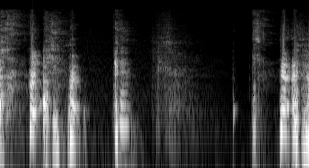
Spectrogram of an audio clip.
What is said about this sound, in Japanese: あ、ミスった。今、今思いっきり咳してたんですけど、ズームだけミュートにしといて今放送上バリバリ乗ってました。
